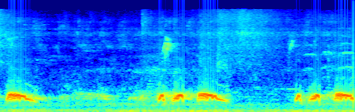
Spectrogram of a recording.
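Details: Dove cooing during bird trapping: a long opening coo, then paired rolling notes and a sliding coo, repeated twice, steady low hum in the background.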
